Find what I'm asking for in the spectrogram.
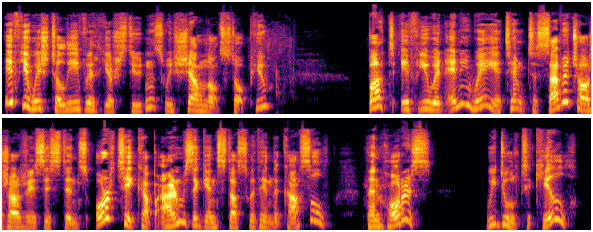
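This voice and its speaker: An audiobook narrator voicing a stern, commanding woman professor of witchcraft, crisp and imperious, in a storybook reading. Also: mid-range voice, big pitch swings, normal speed, fairly bright tone, pitched above the performer's own voice. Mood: stern, resolute.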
